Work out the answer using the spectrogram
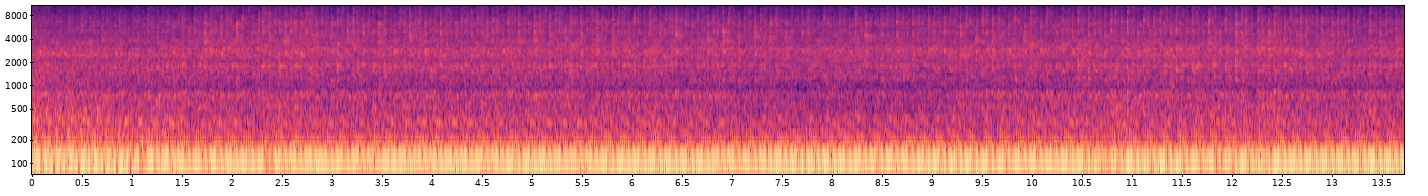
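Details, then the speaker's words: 1956 Ford F-100 swapped engine, first start on a temporarily wired ECU, no coolant yet: catches within a second, settles into a steady even idle with no knocks; some smoke from new paint; healthy runner. "See how easy it starts and stops, or if it does or not. Here we go. Here's a runner."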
